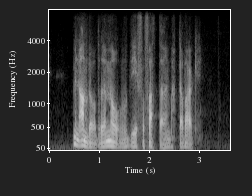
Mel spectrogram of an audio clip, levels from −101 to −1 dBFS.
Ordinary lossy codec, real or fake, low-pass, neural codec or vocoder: Opus, 16 kbps; fake; 7.2 kHz; codec, 16 kHz in and 24 kHz out, 0.6 kbps, FocalCodec, streaming, 4096 codes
